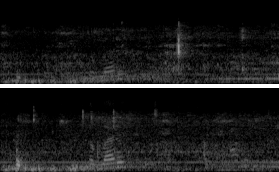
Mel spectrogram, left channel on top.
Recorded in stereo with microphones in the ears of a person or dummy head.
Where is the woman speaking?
75° right (ahead or behind), 0.7 m; by 2.7 s 35° right (ahead or behind), 1.4 m.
